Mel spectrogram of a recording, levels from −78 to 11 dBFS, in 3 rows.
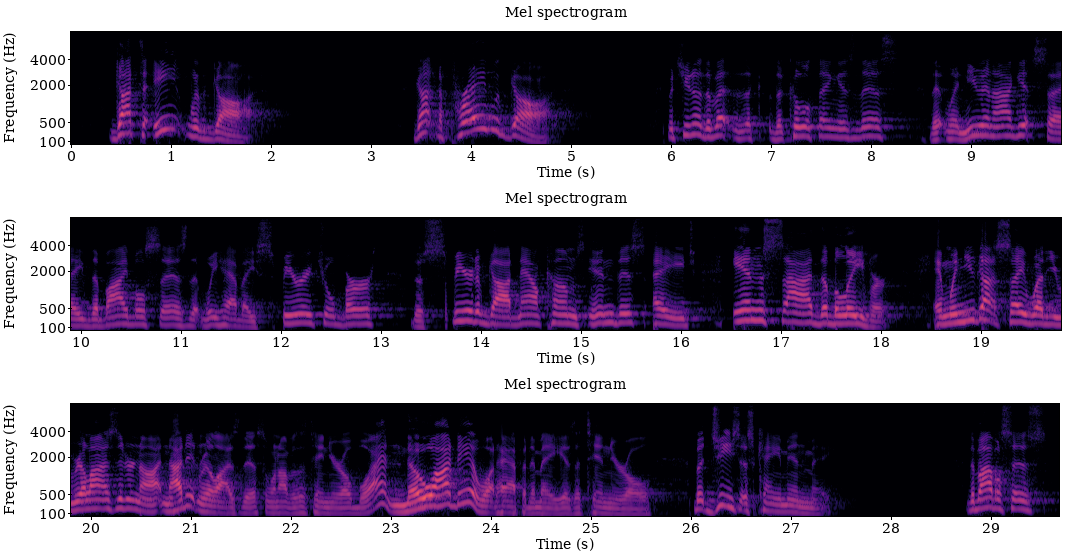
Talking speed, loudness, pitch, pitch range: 190 wpm, -35 LUFS, 165 Hz, 120-190 Hz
